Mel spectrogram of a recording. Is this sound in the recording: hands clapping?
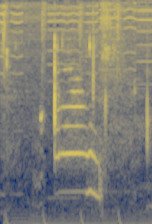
no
